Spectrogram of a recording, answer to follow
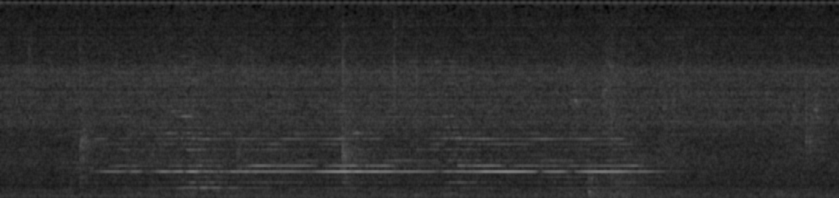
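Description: Faint sustained high notes from a few band instruments, starting and stopping at different moments over a steady background hum.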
